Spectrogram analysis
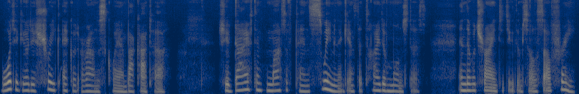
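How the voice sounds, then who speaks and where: A woman reading a storybook as soft ASMR narration, hushed, breathy and often whispering, close to the microphone. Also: mid-range voice, steady tone, measured pace, no echo. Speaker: ASMR reader.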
